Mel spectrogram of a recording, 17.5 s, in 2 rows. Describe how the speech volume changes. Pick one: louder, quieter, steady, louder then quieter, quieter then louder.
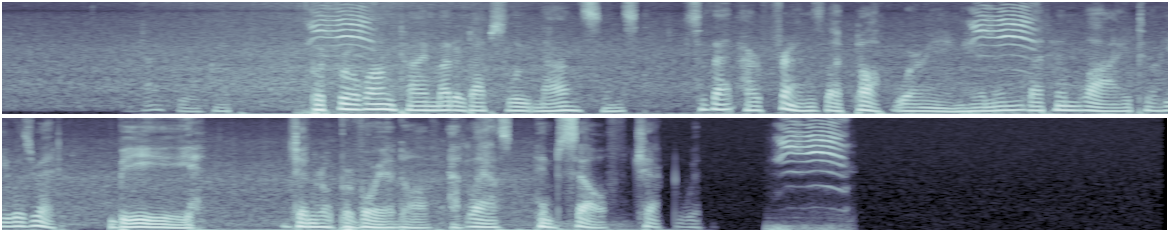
quieter.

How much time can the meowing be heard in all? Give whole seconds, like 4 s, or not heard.
2 s.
